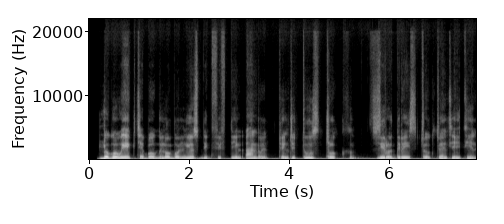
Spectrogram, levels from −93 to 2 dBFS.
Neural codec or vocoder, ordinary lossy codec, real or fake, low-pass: codec, 44.1 kHz, 2.6 kbps, SNAC; none; fake; none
